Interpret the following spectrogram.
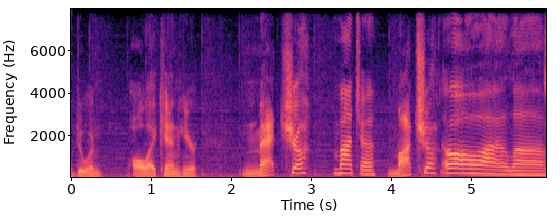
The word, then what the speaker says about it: matcha: Matcha.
